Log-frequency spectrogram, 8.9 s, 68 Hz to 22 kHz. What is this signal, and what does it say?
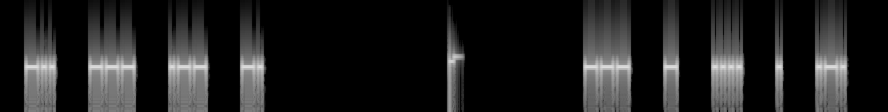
Morse code, heard as a keyed tone, about 30 wpm, spaced as for 17 wpm, 700 Hz. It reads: DOWN OTHER
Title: 3x Character Spacing - Top 100 Words - 30wpm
